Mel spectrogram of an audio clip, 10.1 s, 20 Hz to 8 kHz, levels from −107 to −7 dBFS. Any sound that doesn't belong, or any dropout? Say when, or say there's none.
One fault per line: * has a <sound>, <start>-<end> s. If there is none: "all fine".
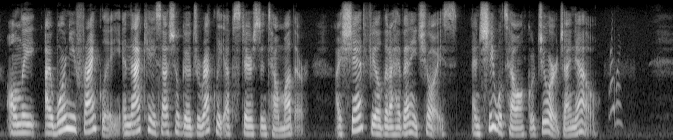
* has a chirp, 9.1-9.4 s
